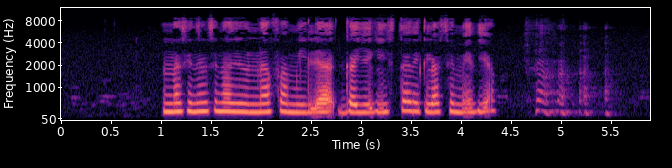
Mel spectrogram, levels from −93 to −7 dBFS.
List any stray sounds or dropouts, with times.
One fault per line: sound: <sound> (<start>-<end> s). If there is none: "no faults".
sound: laugh (4.6-5.6 s)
